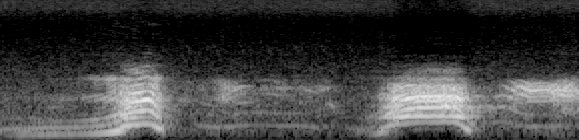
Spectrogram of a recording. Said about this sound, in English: What it is, it's a big Black Angus bull. He's out here just letting his presence be known. Some cows and calves along with him.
